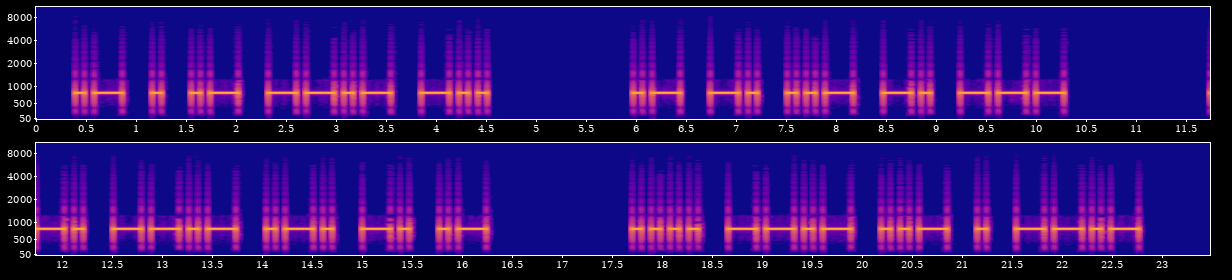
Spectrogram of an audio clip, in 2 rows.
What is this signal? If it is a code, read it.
Morse code, heard as a keyed tone, about 13 wpm, 800 Hz. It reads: AEAQD ANUNO NQRNA HQUEQ
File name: LEZIONI / 4 Q 12wpm 1833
